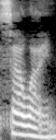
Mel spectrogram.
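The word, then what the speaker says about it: Samhain: that's that's where that came from and at sam sawain i nearly said somehow they want a donut um at sowein this is when the veil is thin the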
